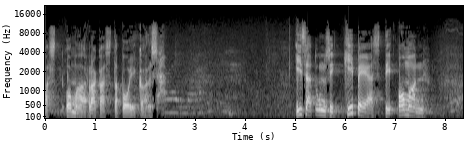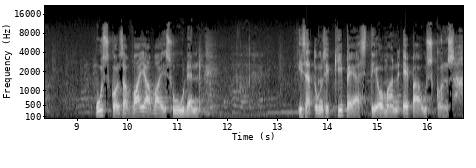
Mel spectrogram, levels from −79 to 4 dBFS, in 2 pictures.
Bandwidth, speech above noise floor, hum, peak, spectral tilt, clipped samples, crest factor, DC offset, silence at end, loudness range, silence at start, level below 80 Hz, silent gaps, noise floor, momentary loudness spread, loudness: 14 kHz; 29 dB; none; 0 dBFS; -2 dB/octave; under 0.1%; 18 dB; under 0.1%; 0 s; 5 LU; 0 s; -62 dBFS; none; -44 dBFS; 20 LU; -15 LUFS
